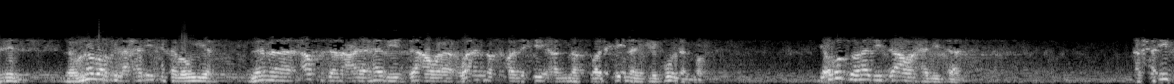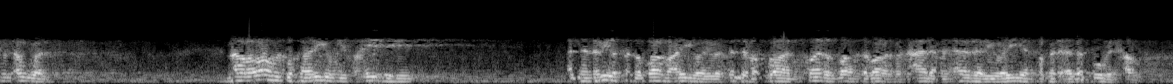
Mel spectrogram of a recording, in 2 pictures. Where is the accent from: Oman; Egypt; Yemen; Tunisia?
Egypt; عندنا في مصر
